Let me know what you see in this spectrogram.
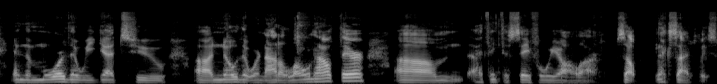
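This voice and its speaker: The man's fairly low voice has a bright, sharp tone and ordinary pitch variation, recorded with a dry, close sound and no echo. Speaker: recovery school board chair and school staff. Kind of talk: webinar presentation. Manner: fast; halting, many fillers and restarts.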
